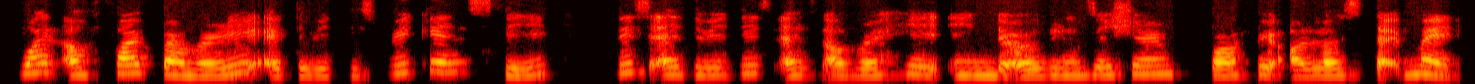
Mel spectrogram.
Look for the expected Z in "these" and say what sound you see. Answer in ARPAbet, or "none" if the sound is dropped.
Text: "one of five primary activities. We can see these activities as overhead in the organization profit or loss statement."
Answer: S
